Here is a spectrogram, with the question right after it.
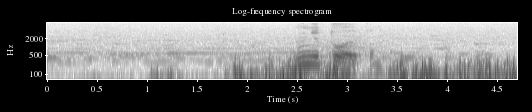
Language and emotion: Russian, sad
